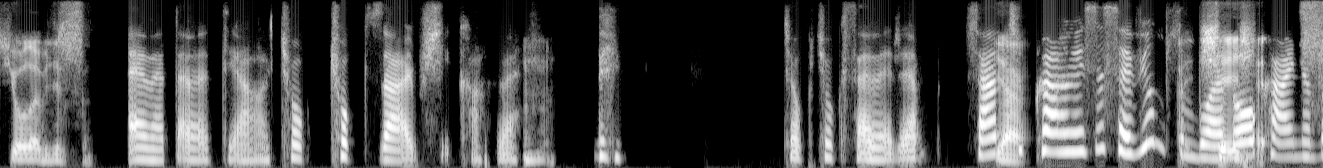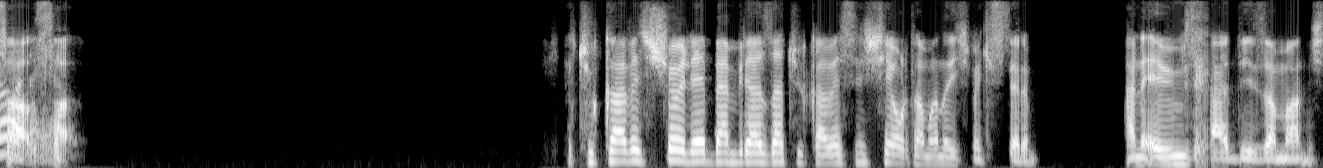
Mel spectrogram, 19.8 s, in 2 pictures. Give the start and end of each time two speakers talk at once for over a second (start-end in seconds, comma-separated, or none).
9.0-10.4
